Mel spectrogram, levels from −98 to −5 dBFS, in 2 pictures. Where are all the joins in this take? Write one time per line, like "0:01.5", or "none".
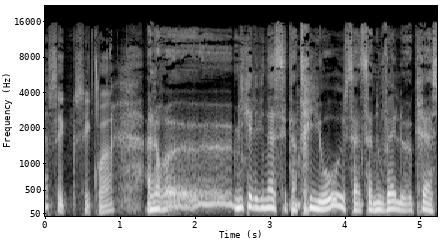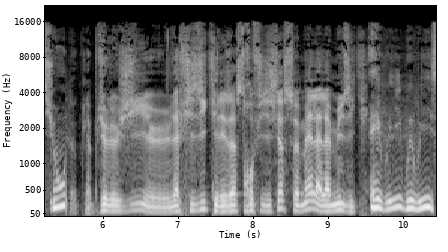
0:05.5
